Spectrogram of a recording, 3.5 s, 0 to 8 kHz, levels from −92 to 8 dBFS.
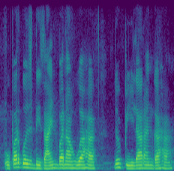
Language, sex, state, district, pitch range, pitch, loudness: Hindi, male, Jharkhand, Garhwa, 145-160 Hz, 150 Hz, -15 LUFS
